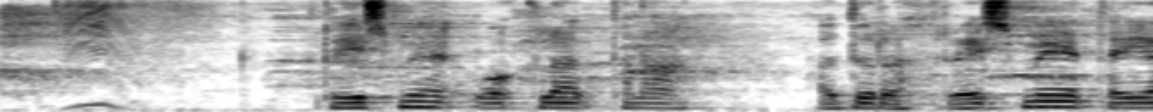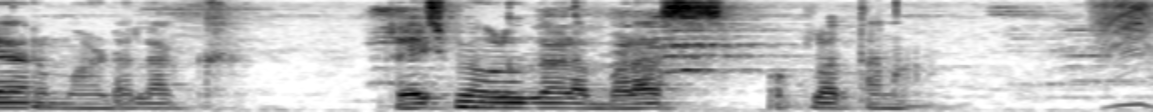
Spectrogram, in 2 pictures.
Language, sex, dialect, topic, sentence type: Kannada, male, Northeastern, agriculture, statement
